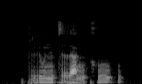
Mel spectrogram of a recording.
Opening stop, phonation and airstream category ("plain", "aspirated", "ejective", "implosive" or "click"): plain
